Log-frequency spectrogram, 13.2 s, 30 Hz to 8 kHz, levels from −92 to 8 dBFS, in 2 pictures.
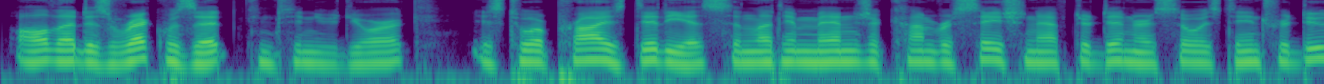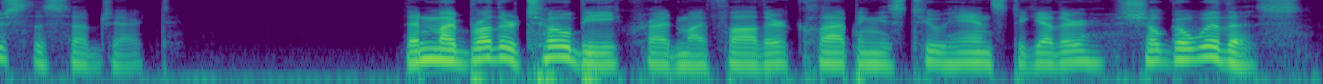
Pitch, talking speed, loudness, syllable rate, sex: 130 Hz, 175 wpm, -22 LUFS, 5.6 syllables/s, male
